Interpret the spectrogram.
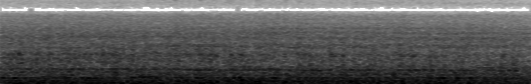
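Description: Passenger train running, heard from inside the carriage: a steady rumble of wheels on the track with a faint low hum.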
